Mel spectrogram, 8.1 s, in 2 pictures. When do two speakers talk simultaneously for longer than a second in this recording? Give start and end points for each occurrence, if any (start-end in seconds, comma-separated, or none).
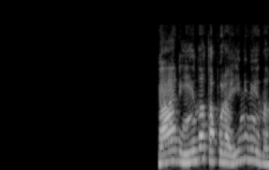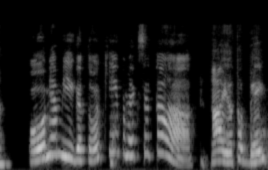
none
